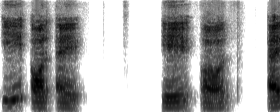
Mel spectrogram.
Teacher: ए और ऐ का उच्चारण जो है कंठ और तालू से होता है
